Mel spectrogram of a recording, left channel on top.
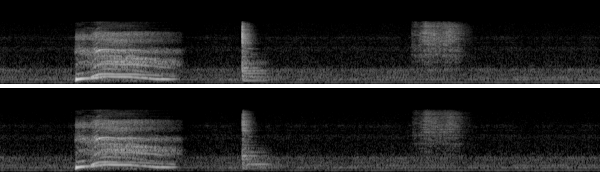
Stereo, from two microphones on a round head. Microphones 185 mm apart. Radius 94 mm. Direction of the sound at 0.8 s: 5° right (ahead or behind).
